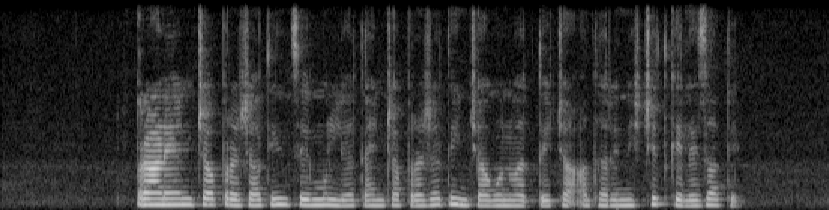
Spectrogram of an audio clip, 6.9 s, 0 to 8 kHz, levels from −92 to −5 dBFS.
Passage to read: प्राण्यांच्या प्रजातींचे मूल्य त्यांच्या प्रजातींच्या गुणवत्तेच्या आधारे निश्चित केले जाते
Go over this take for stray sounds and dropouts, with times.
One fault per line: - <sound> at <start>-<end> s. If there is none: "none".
none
